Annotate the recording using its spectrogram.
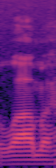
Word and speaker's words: Llama: The llama has two L's for some reason.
